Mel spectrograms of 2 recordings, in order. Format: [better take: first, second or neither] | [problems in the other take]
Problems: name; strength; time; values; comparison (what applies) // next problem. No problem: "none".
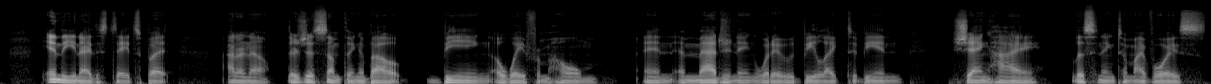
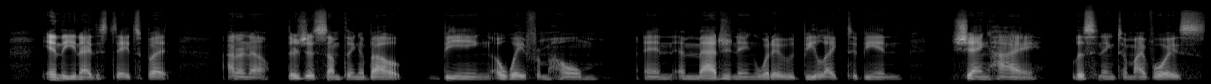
first | thin; very; fading below 250 Hz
